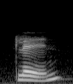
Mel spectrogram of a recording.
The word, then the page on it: klein: Bas-Rhin; Herrlisheim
